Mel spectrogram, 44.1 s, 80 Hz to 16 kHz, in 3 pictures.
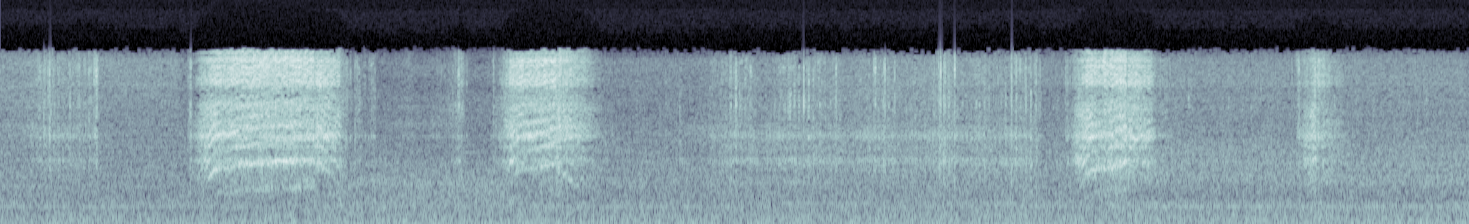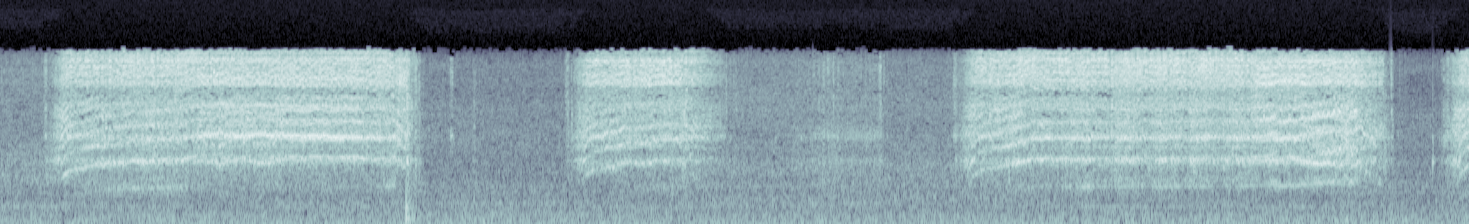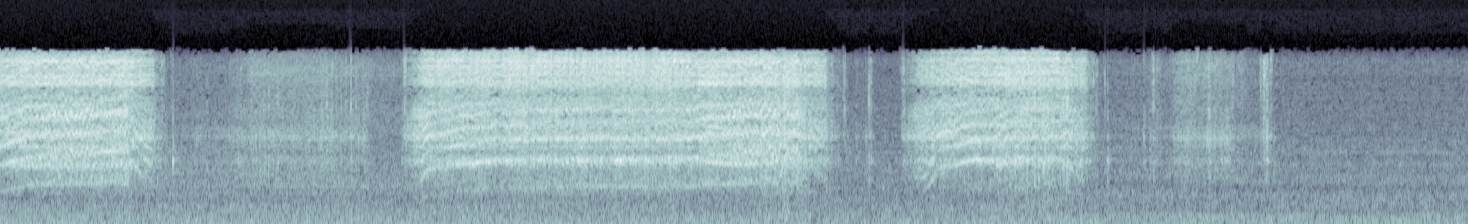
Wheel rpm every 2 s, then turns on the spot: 10, 70, 30, 10, 20, 50, 0, 40, 160, 60, 80, 10, 110, 160, 100, 60, 40, 160, 120, 90, 20, 0.
2-4 6-12 18-20 22-24 30-32 40-42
